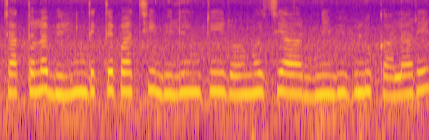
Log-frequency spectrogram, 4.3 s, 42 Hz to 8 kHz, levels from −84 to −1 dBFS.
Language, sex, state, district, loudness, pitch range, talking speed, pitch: Bengali, female, West Bengal, Paschim Medinipur, -14 LUFS, 240-265 Hz, 180 wpm, 255 Hz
